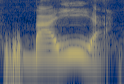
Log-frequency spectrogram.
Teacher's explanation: Ela é uma palavra paroxítona, certo? Pois a sua penúltima sílaba é a sílaba mais forte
